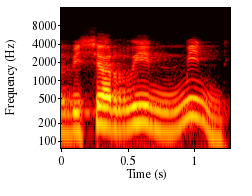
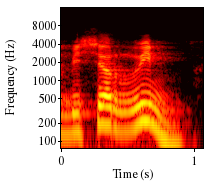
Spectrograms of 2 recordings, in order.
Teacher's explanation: Tapi bila datang mim, jangan baca bisyarrin min, kena baca bisyarrim. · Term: idgham bi gunnah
